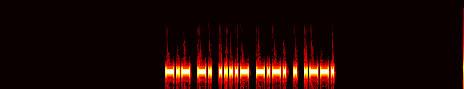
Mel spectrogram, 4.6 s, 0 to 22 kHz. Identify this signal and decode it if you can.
Morse code, heard as a keyed tone, about 42 wpm, 700 Hz. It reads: KN4CEP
